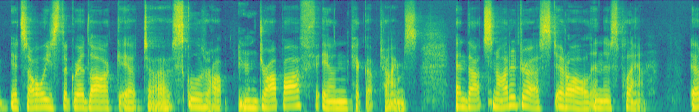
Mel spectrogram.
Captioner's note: clears throat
